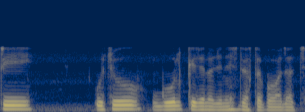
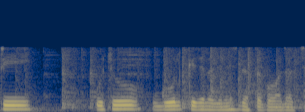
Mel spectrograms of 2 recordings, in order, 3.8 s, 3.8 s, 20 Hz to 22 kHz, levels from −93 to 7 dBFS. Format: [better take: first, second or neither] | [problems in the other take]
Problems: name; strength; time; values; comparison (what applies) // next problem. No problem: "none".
first | background sound (Drum / Drum kit); 18 dB below the speech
